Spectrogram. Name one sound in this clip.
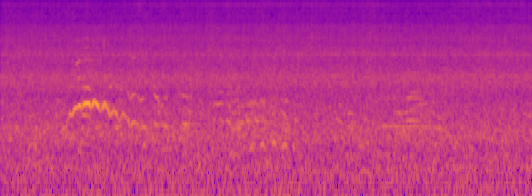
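Young men talk and call out nearby outdoors.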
